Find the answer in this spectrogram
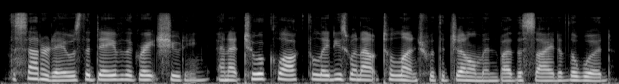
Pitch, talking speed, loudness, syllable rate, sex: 200 Hz, 270 wpm, -17 LUFS, 6.0 syllables/s, female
